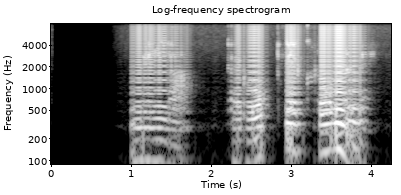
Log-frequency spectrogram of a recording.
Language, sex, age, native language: Icelandic, female, 40-49, Icelandic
